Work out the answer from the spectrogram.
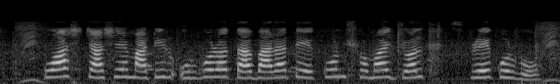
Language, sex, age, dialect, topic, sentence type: Bengali, female, 25-30, Rajbangshi, agriculture, question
